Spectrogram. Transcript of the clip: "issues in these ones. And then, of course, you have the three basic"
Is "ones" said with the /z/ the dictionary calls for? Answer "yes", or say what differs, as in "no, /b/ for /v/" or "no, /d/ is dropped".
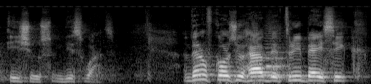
no, /s/ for /z/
